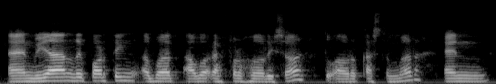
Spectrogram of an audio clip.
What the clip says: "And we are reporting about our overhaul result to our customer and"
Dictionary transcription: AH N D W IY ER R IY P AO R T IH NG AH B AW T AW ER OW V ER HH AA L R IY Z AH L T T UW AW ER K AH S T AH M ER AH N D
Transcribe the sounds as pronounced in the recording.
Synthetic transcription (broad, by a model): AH N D W IY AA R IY P AO R T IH NG AH B AW T AW ER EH F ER HH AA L R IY S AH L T T UW AW ER K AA S T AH M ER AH N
